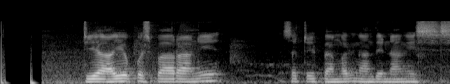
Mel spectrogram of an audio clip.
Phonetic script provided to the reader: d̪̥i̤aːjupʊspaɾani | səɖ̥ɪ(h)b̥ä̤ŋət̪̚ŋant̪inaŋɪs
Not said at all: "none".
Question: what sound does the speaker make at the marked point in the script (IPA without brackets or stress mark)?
h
